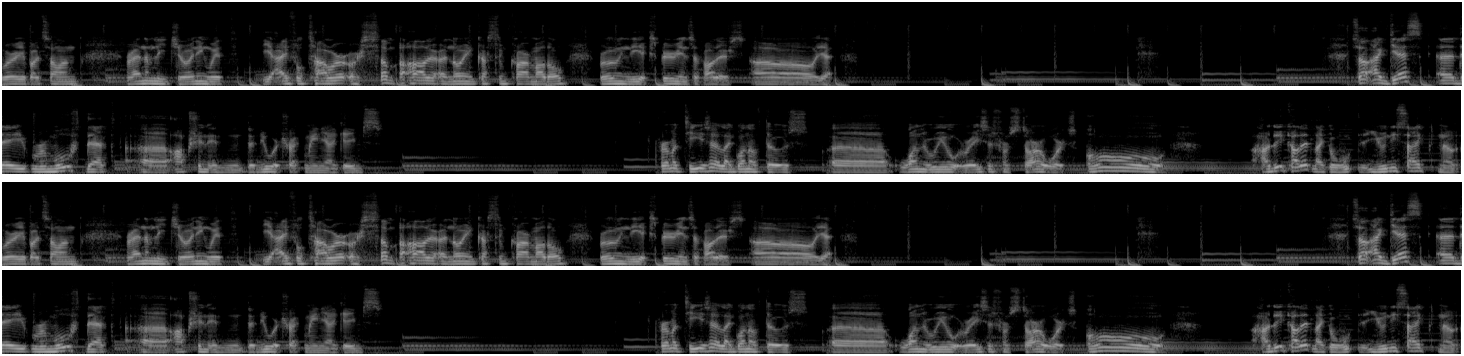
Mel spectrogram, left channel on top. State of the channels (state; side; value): identical; both; correlation 1.00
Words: worry about someone randomly joining with the Eiffel Tower or some other annoying custom car model ruining the experience of others. Oh, yeah. So I guess they removed that option in the newer Trackmania games. From a teaser, like one of those one-wheel races from Star Wars. Oh, how do you call it? Like a unicycle? No,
